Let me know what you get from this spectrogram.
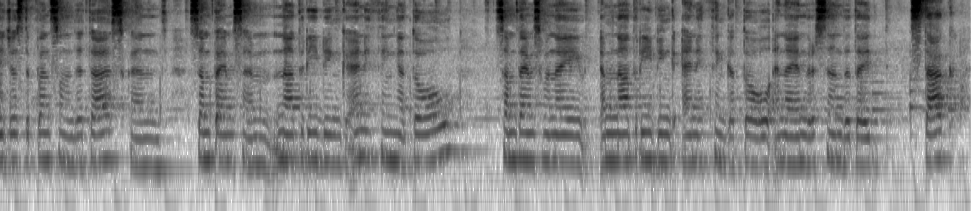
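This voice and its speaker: A woman from Russia with a Russian accent, a game engine developer who thinks aloud on a live coding stream and answers chat in halting, self-correcting English. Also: fairly low pitch. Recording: roomy with music playing behind.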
